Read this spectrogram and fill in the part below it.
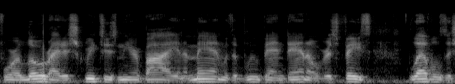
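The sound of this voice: The delivery is an unforced reading voice.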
